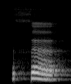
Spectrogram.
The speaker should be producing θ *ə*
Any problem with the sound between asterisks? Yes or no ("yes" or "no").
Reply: no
